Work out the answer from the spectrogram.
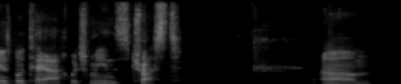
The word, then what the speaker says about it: Boteach: inter he actually is pretty famous it's actually pronounced Bak like his original name is Bak which means trust um it's a very Israeli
